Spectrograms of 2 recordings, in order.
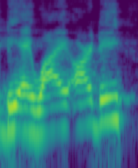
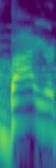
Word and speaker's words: Bayard: and I know that it's spelled like Bay B- A Y A R D but when you think about his name just think bisexual. Um it's Bayard Rustin, not Bayard Rustin.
